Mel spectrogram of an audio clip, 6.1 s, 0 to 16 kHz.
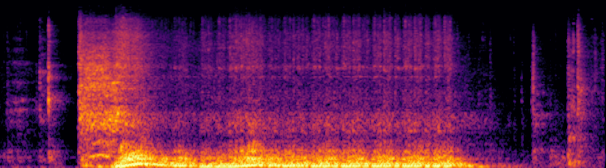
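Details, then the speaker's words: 1967 Mustang just after fitting a new Powermaster XS Torque starter, replacing a 40-year-old unit: quick, strong crank catches within a second, then a couple of clean blips settle; normal start, though the solenoid is suspected bad. "I do like the way it starts up yeah it sounds good but the solenoid I think is bad"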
